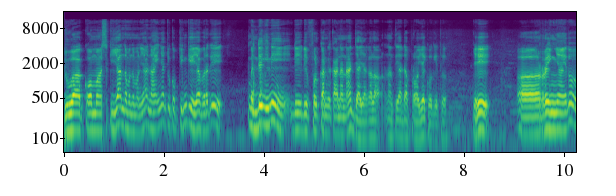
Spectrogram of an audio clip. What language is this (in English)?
Indonesian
